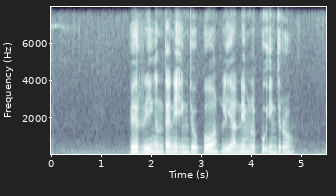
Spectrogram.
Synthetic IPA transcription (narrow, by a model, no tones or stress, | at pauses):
b̥e̤ɾiŋənt̪ɛnḛʔɪŋd͡ʒob̥ɔ̤lijanemələb̥uʔɪŋd͡ʒəɾɔ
